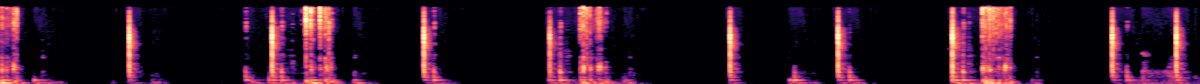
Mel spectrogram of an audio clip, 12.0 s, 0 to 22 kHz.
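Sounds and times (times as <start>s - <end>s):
keyboard and mouse clicks: 0.0s - 0.6s, 2.5s - 4.6s, 5.5s - 6.4s, 7.2s - 8.8s, 9.5s - 10.5s, 11.1s - 12.0s.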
